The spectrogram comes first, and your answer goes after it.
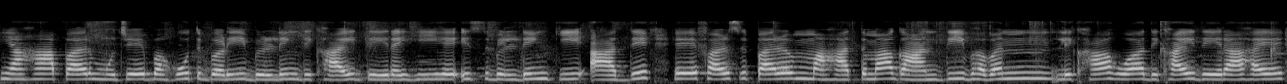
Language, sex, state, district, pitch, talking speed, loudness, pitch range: Hindi, female, Maharashtra, Chandrapur, 245 Hz, 120 wpm, -20 LUFS, 230-255 Hz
